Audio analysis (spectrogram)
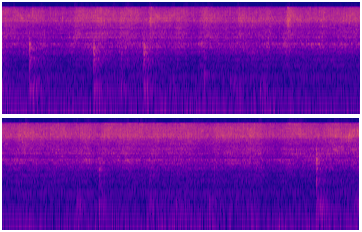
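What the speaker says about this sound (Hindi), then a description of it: "ये लहसुन अदरक के पेस्ट को थोड़ा सा हल्का हल्का सा भूनना है" Steady sizzling of garlic ginger paste frying in hot oil, with occasional sharp clicks and scraping stirs breaking through the constant hiss.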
